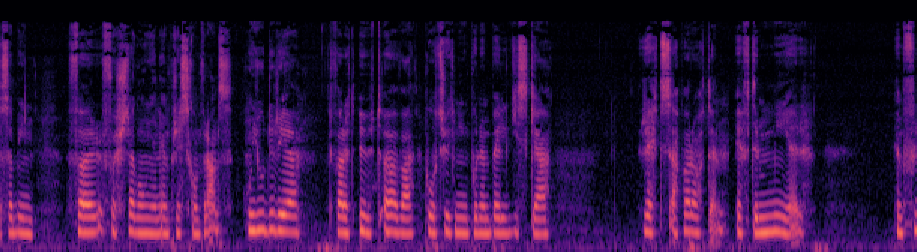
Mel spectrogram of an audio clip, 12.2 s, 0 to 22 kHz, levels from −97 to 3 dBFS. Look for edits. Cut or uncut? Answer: cut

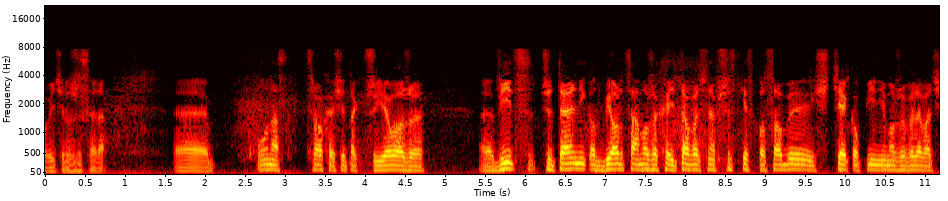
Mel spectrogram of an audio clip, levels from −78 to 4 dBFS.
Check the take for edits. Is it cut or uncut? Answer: uncut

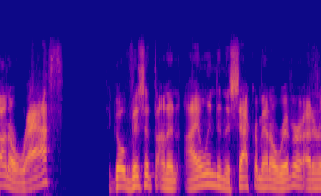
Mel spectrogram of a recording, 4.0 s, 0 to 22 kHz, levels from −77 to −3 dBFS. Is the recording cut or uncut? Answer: cut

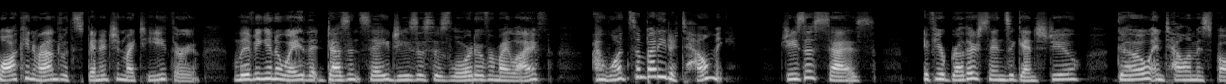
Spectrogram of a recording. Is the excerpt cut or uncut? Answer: uncut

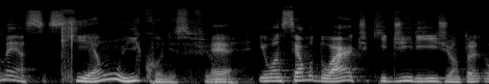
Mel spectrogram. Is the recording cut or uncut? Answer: uncut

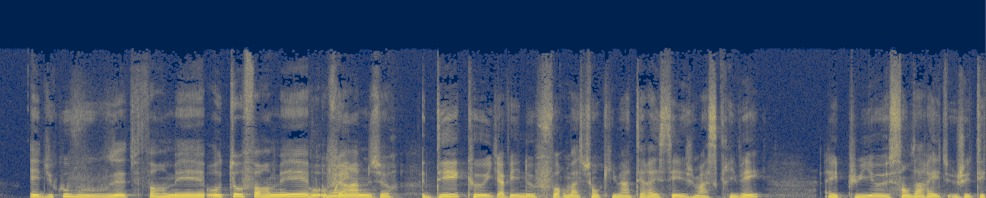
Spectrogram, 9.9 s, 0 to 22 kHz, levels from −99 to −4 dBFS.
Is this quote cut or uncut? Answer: cut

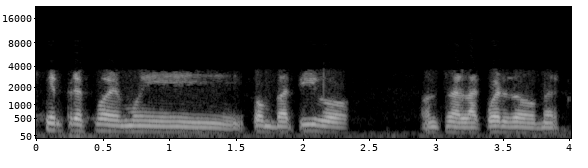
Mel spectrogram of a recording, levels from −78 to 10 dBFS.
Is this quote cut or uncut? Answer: cut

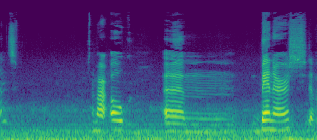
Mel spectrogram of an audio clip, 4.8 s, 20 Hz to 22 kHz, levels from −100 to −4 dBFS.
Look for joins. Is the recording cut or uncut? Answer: uncut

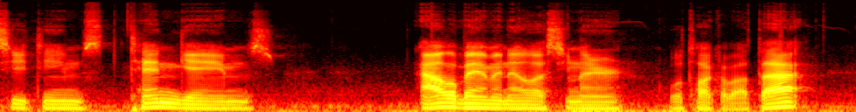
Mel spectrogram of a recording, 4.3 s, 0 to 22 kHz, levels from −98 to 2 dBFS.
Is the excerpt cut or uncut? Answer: cut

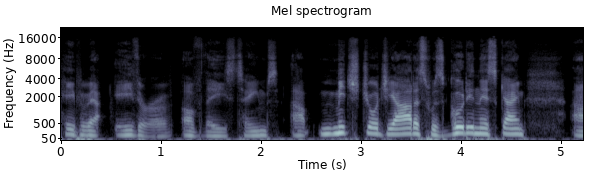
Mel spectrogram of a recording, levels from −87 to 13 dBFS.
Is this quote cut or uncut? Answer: uncut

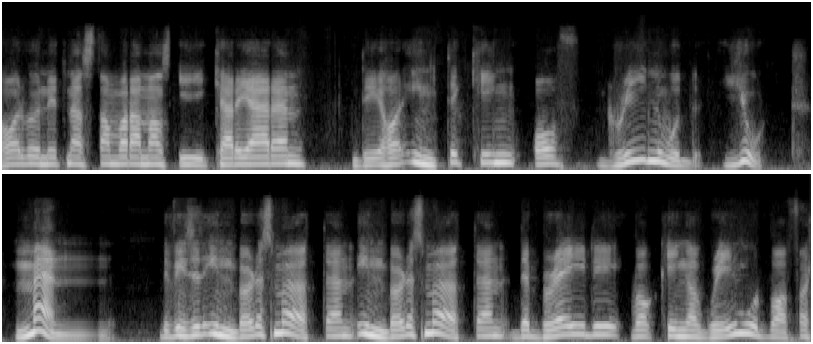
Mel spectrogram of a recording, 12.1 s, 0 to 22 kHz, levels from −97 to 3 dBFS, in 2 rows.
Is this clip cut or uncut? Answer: cut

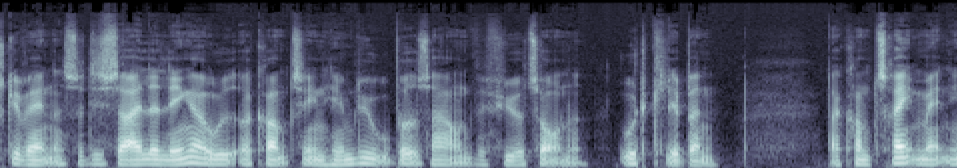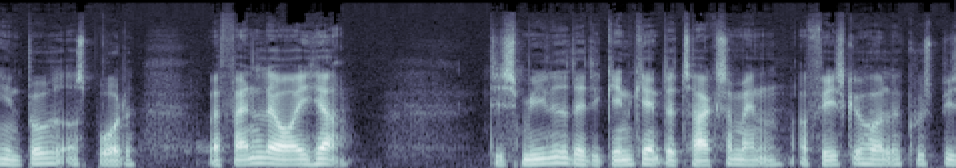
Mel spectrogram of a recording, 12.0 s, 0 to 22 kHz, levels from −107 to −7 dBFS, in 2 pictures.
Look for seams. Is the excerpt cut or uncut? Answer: uncut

